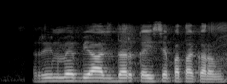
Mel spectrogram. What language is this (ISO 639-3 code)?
bho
